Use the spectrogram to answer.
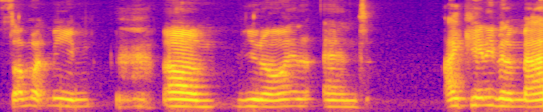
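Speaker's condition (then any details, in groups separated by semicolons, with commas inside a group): Cerebral palsy; wheelchair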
